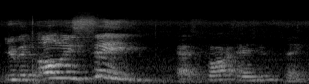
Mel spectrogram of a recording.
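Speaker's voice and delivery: normal talking voice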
